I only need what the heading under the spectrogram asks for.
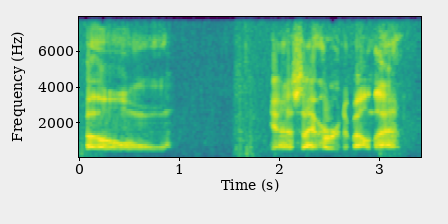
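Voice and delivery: put-on deep old English gentleman voice. Answering another player over radio comms: old english gentleman voice. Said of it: "Why have you turned into an old English gentleman?".

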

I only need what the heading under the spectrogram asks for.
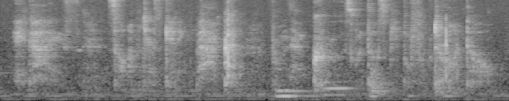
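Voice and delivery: hushed whisper. Talking to viewers while mom sleeps in the other room, whispering. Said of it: "I'm whispering, by the way, because my mom is sleeping".

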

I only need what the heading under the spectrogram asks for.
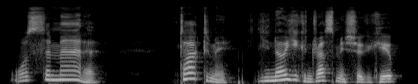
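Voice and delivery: anxious and breathy. In a read story, one friend reassures another who is trembling, worried, breathy. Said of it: "Applejack breathed, taking a worried step towards her".

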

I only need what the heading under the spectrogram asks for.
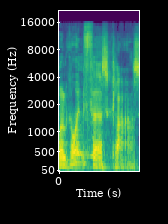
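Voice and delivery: rough-edged, creaky put-on voice. Quoting what he said on the way up from King's Cross: Rob Brydon impression. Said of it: "this is my impression of Rob Brydon".

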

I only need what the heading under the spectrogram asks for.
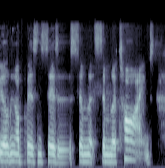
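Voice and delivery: ordinary delivery

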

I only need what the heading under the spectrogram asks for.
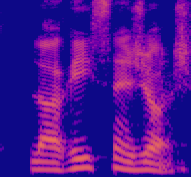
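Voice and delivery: put-on French accent. Host retrying a guest's name after asking how the French was: French accent. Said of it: "I love the accent".

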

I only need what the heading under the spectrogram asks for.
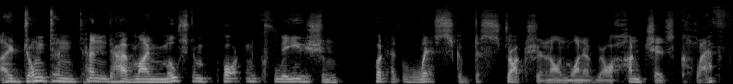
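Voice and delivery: irritated, snapping, gruff and angry. A narrator reads a character defending his hunch to a colleague, in an angry, gruff manner. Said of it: "You want a suit? The dog asked. Are you sure? [name] is gonna need it, [name] said. Especially if the Coalition starts stepping up their efforts. Professor Kane Pathos [name] gave a low, angry growl. He slapped his front paw".

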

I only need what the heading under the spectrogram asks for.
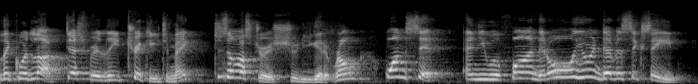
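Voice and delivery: very high, clumsy fake British accent. Reading a movie quote aloud for others to guess who said it, in a bad British accent. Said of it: "In a bad British accent".

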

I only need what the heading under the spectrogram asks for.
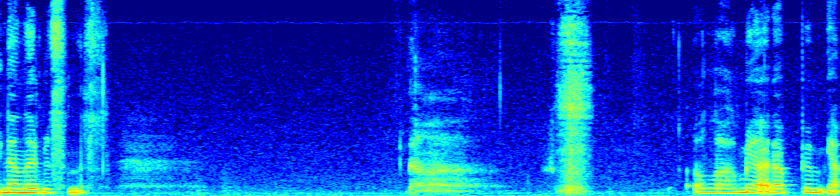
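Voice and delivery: weeping uncontrollably, sobbing heavily. A reader, partway through a book, tells the audience: crying hard. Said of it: "hunharca ağlıyorum".

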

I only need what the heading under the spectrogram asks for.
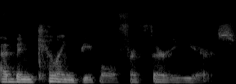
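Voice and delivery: imitated flat delivery. Retelling a psychologist's opening line on stage, imitating a deadpan delivery. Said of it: "She comes out deadpanned and says".

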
